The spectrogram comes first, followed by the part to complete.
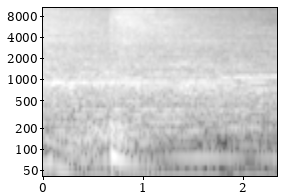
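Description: Soft background church music, held notes over a low steady drone, under the steady wash of a large congregation praying.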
